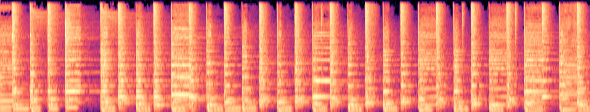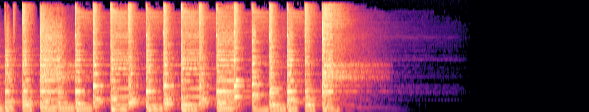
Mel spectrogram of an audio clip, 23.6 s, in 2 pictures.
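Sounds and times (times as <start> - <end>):
Belarusian folk melody: 0.0 - 18.6.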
